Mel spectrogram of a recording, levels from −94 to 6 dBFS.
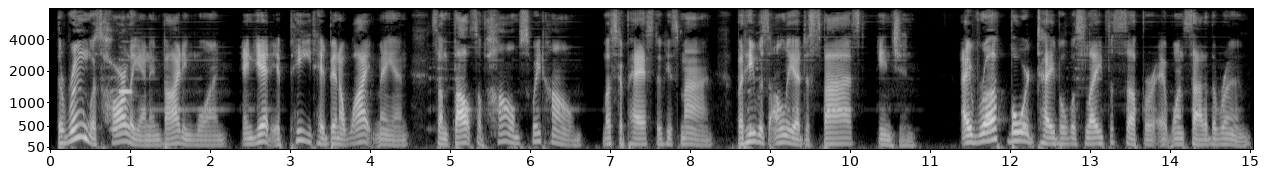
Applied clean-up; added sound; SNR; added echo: neural mask model DeepFilterNet 3.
